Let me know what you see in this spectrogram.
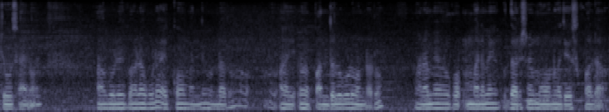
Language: Telugu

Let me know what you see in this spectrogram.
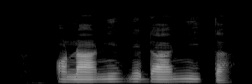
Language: Kikuyu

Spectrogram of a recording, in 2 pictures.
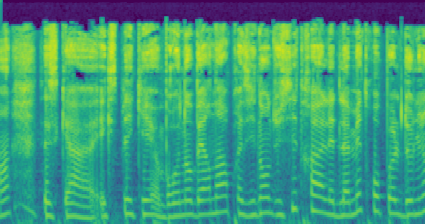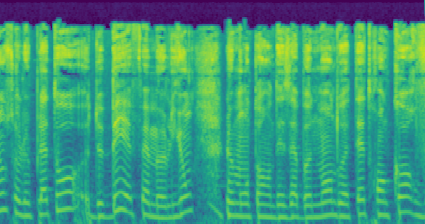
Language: French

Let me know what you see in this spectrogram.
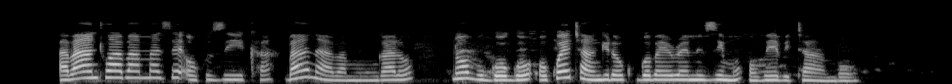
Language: Ganda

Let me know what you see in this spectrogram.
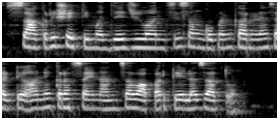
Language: Marathi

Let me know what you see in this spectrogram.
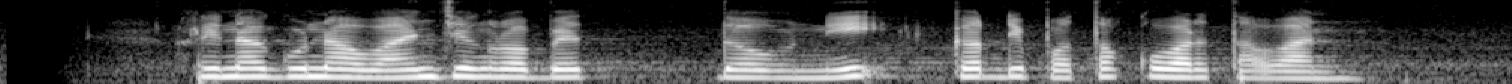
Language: Sundanese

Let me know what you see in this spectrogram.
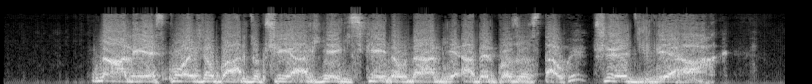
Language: Polish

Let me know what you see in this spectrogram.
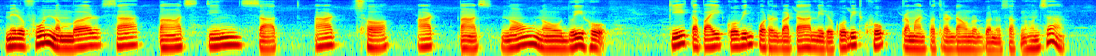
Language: Nepali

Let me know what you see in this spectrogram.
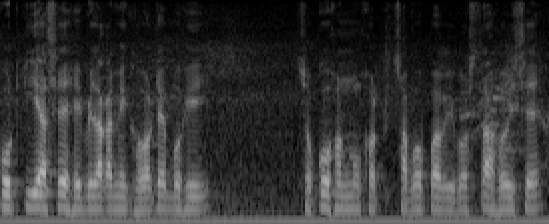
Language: Assamese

